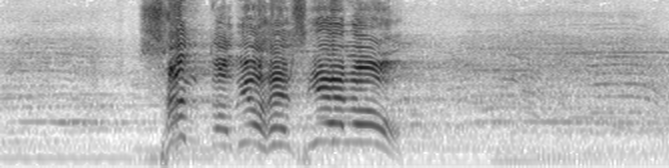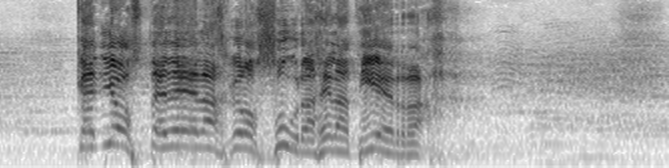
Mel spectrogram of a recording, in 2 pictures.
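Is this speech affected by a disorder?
No.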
